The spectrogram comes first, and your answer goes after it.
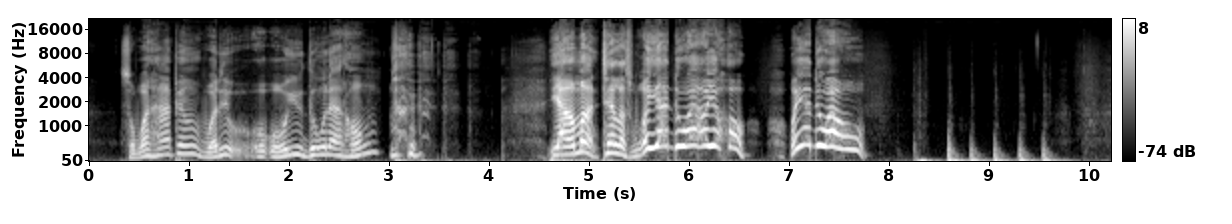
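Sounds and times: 
speech: 0.4 - 3.5, 4.6 - 7.9
knocking on a door: 8.3 - 9.8.

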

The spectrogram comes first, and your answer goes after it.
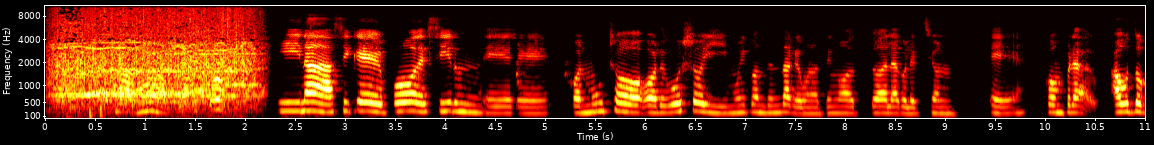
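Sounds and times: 
crowd clapping: 0.0 - 2.3
speech: 2.4 - 10.9.

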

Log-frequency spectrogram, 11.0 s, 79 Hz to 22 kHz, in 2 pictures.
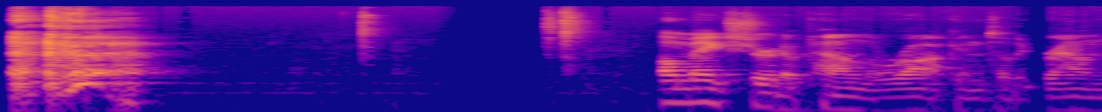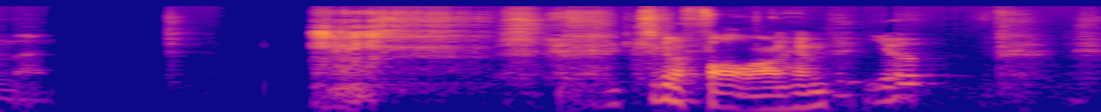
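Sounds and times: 
loud harsh raspy throat clearing: 0.0 - 1.0, 7.1 - 7.7
speech: 3.3 - 5.9, 8.6 - 11.0.

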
